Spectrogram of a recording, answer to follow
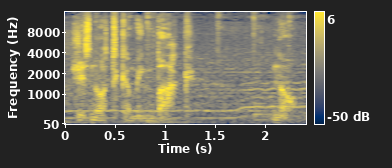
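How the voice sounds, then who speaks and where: Casting: assured male mercenary captain, direct, low register, clear game music underneath. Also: little pitch movement, takes it slowly, full character voice. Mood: gentle, sombre. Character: confident heroic male mercenary ship captain. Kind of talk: video game dialogue acting.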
